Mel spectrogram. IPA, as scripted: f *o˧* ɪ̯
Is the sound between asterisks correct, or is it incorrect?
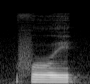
correct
